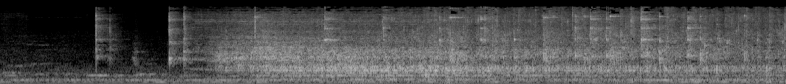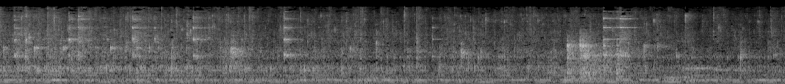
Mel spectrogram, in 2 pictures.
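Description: Onion and cashew paste sizzling and crackling in hot oil and ghee in a non-stick kadai, starting about two seconds in as the paste goes into the pan.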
